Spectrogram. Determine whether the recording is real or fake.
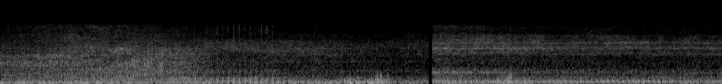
fake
